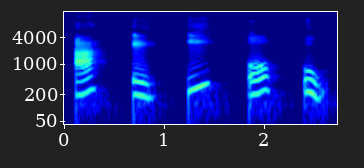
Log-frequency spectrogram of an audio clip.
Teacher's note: Nota que para decir a abres mucho la boca y para i la cierras un poco más.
